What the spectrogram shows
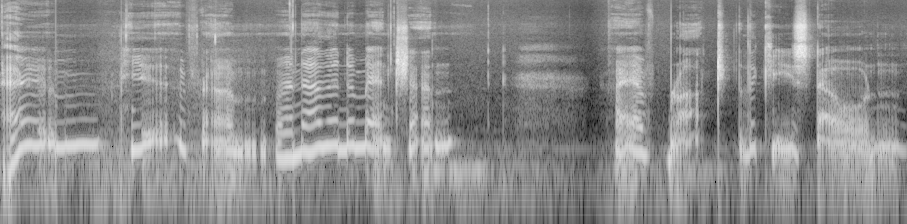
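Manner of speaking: high, slow, otherworldly put-on voice. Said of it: "you can't do Coswald".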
